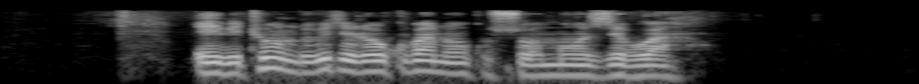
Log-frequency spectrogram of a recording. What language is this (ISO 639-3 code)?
lug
